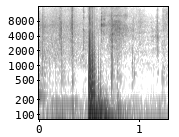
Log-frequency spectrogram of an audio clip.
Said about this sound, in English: Can you open that door real quick? We're getting my dog out.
